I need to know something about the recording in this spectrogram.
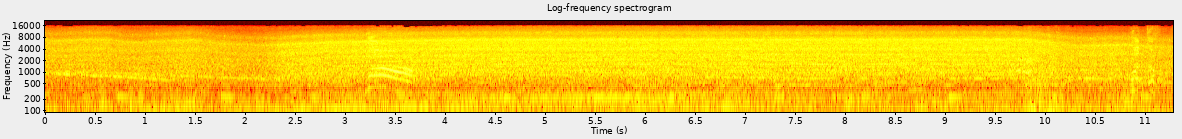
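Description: A train's rumble echoes loudly inside a tunnel.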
